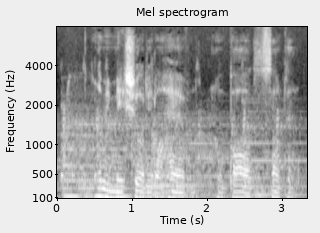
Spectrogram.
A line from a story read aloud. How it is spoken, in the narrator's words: Kyle whispers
